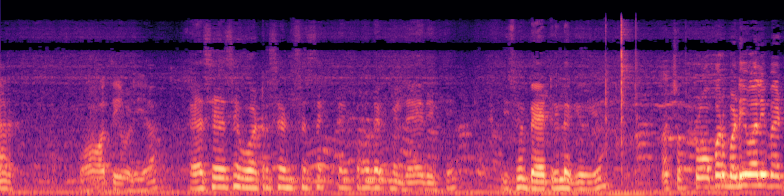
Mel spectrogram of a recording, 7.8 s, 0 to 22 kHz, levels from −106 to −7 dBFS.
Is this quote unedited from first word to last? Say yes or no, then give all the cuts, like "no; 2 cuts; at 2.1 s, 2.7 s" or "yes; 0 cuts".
yes; 0 cuts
